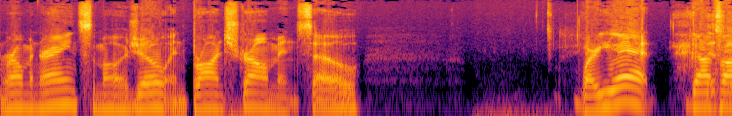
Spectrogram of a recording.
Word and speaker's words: Braun Strowman: who'd you say again braun strowman you gotta say it right that's why i've had you repeat it's broad straw man okay i've got a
